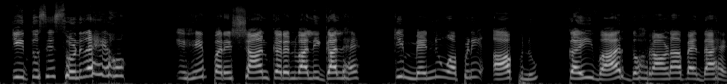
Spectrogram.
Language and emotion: Punjabi, angry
